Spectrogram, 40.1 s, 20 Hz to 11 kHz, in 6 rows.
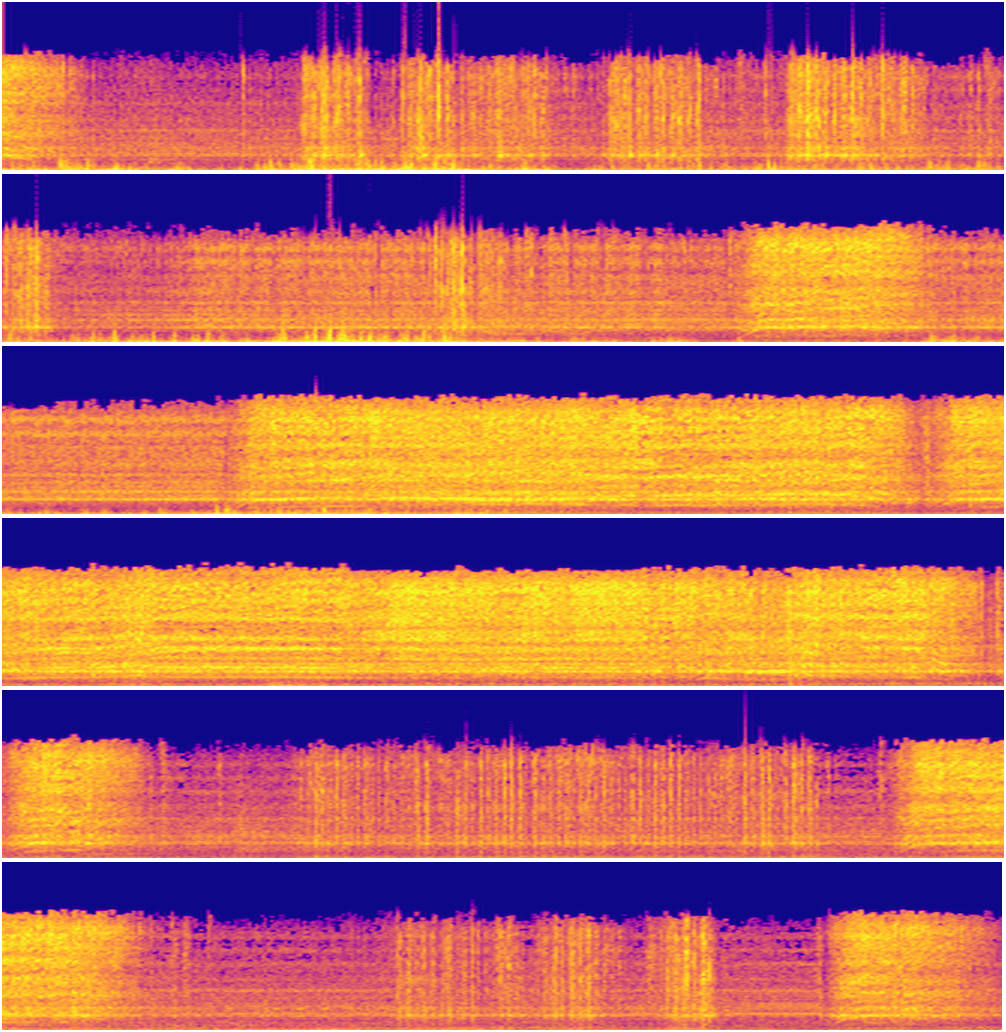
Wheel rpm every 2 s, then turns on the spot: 20, 20, 20, 10, 0, 20, 50, 50, 160, 130, 140, 160, 160, 80, 20, 20, 70, 30, 20, 30.
0-8 28-32 36-38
